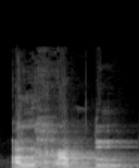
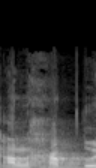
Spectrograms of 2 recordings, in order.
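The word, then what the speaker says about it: الحمد: বড় হা শক্ত হাটা কন্ঠের মাঝখান থেকে হা এইভাবে শক্তভাবে উচ্চারণ হয় আরেকটি রয়েছে স্বাভাবিক হাটা বাংলার হয় আকার হার মতে স্বাভাবিক কোন কষ্ট নেই এই দুইটা হা আরবিতে ব্যবহার হয় আলহামদু এখানে শক্ত হা বড়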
